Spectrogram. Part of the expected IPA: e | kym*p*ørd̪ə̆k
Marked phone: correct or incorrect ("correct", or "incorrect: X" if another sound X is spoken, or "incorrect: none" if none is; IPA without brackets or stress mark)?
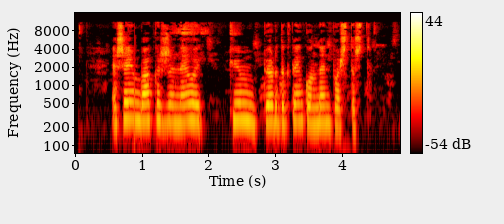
correct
